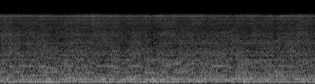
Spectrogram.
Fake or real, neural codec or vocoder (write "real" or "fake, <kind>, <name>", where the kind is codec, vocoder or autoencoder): fake, codec, SNAC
